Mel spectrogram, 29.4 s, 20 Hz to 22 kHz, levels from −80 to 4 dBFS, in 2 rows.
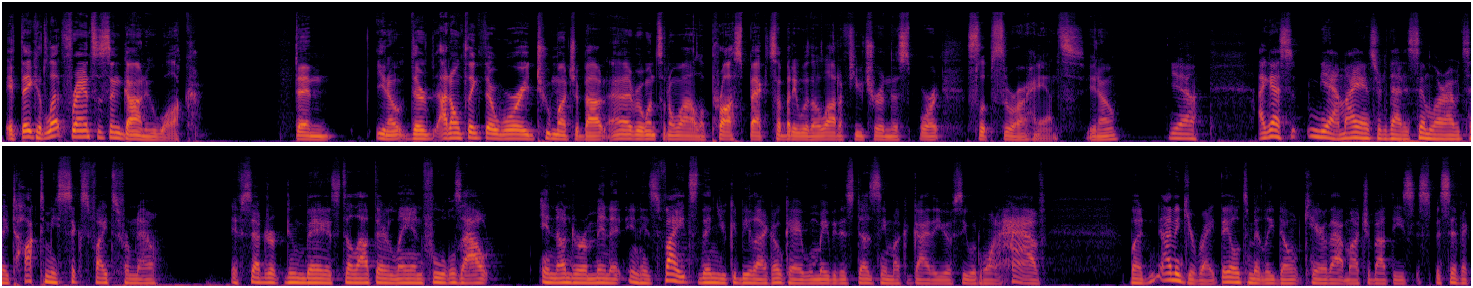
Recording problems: none

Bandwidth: 16 kHz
